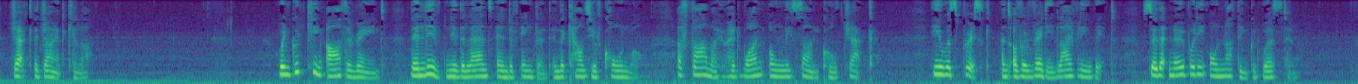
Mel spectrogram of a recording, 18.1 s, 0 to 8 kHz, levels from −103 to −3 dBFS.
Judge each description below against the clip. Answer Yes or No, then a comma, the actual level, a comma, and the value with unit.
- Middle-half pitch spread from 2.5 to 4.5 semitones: Yes, average, 3.3 semitones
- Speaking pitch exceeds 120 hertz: Yes, medium, 185 Hz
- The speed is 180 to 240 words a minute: No, average, 160 wpm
